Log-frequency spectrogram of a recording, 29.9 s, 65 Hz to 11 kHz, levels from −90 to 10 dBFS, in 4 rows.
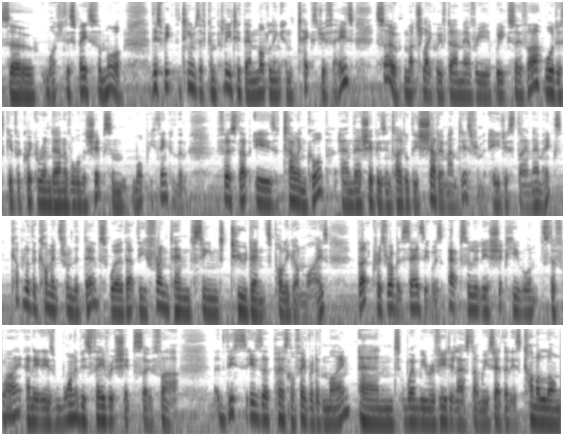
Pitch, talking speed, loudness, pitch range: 120 Hz, 240 wpm, -22 LUFS, 110-135 Hz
